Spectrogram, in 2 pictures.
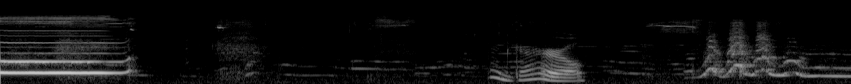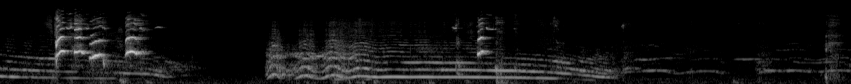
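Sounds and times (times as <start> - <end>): puppy howling: 6.2 - 10.4, 11.2 - 16.8
puppy yelping: 9.0 - 10.2.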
